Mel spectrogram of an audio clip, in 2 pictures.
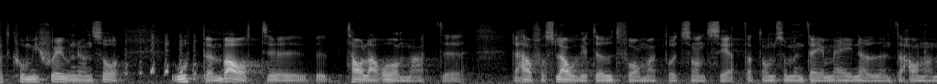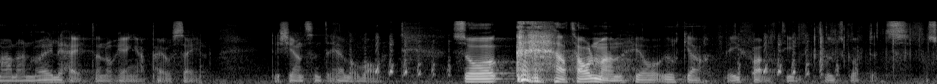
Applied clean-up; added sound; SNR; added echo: none; Chicken, rooster; 14 dB; none.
